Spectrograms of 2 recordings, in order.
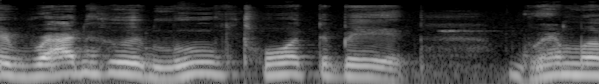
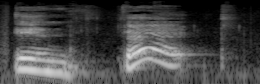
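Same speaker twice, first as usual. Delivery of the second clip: higher, louder sly wolf; eager wolf; 8 semitones higher, 6 dB louder than usual. Acted. Wolf tempts the girl, eager and sly. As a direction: pounce on the idea. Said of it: "the wolf said".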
